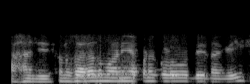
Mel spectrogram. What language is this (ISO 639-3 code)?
pan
